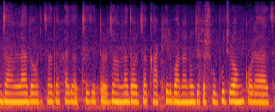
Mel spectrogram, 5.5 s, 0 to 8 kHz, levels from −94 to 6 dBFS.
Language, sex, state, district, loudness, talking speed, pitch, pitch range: Bengali, female, Odisha, Khordha, -16 LUFS, 150 wpm, 190 Hz, 185-195 Hz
